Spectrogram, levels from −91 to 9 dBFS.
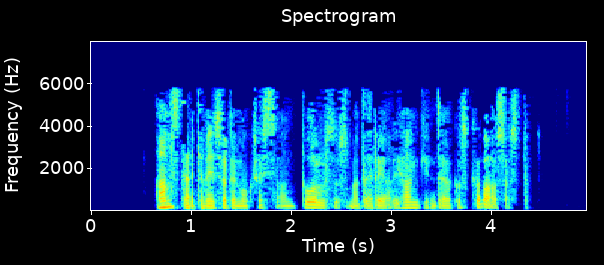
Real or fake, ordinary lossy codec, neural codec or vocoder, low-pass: fake; MP3, 24 kbps; codec, 16 kHz, 1.1 kbps, Voila-Tokenizer; 7.2 kHz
